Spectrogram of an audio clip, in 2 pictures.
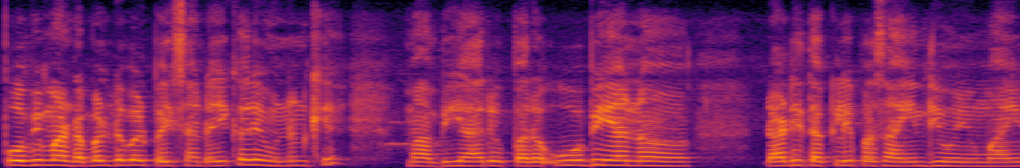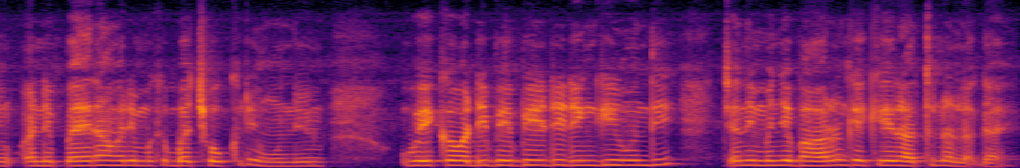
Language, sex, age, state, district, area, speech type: Sindhi, female, 45-60, Gujarat, Junagadh, rural, spontaneous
